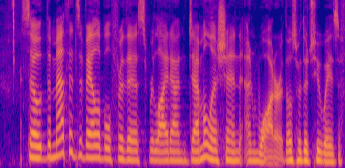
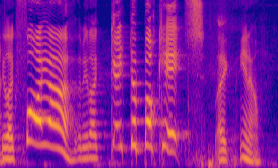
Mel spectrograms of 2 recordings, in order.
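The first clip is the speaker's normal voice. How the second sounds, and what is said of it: Put-on London accent. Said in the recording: “That's my London accent.”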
